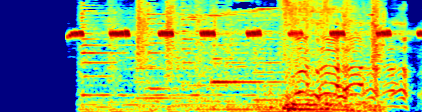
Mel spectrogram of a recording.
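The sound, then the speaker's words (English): Crickets chirp in a steady, evenly spaced series of high, bright pulses, fairly loud, over a dense insect-filled background hum, played as a sound effect. “That was an insulting patch of who turned the crickets on?”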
